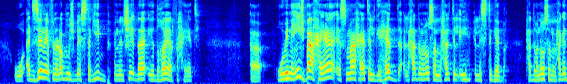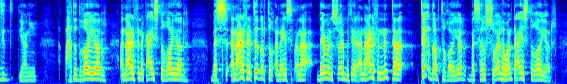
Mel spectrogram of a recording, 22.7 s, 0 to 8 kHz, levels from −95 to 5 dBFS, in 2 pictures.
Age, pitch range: 20-39, 165-200 Hz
